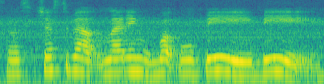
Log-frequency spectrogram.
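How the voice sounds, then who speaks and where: A woman giving a tarot reading in a slow, soothing manner, slightly strained as she is losing her voice. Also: medium pitch, steady tone, background noise. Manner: slow, soothing reading of oracle cards with gentle pauses. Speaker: tarot reader. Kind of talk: solo tarot reading video.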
